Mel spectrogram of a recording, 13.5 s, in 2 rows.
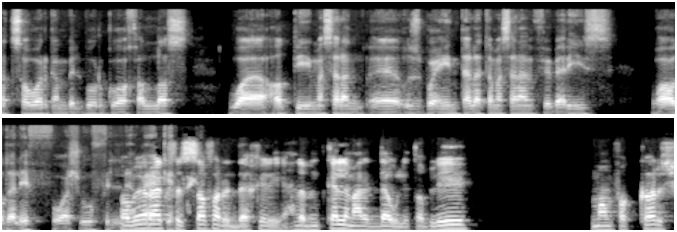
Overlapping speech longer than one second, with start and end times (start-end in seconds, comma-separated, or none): none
